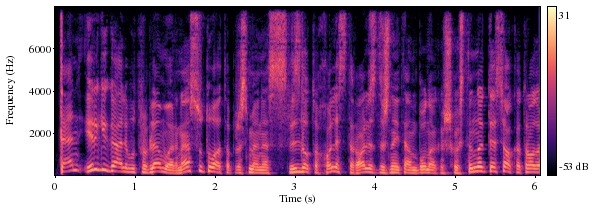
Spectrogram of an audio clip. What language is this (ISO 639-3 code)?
lit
